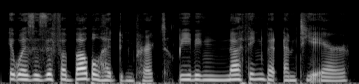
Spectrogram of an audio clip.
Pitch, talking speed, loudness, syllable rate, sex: 205 Hz, 235 wpm, -20 LUFS, 5.9 syllables/s, female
